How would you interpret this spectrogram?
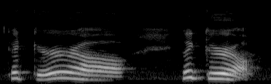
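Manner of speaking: normal talking voice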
